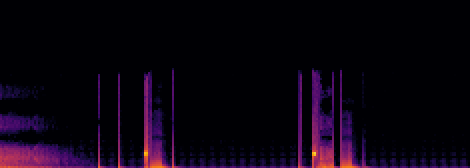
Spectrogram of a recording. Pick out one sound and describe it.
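Short game sound effects thump and chime in quick bursts.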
